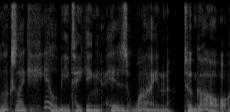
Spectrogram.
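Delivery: very slow narrator voice with swooping pitch. Imitating the TV voiceover after a man walks out: Chris Hansen voiceover. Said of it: "classic Chris Hansen voiceover".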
